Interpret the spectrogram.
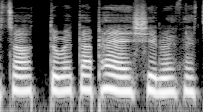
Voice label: "pell", Welsh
